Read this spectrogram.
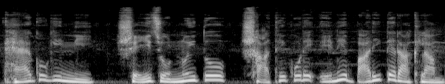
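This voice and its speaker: A man's voice: medium pitch, very animated, normal speed, slightly rough. A man voicing an earnest, kind-hearted poor village husband in a cartoon, speaking expressively and cajolingly. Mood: cheerful. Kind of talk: Bengali moral-story cartoon dubbing.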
